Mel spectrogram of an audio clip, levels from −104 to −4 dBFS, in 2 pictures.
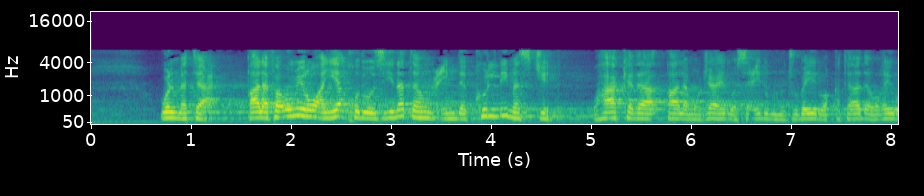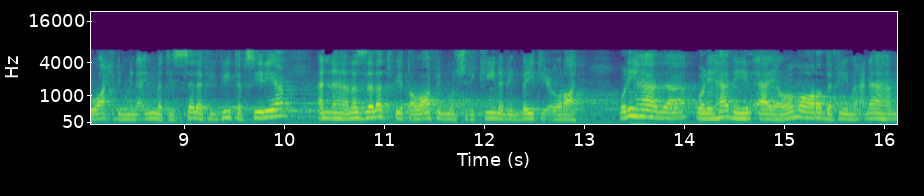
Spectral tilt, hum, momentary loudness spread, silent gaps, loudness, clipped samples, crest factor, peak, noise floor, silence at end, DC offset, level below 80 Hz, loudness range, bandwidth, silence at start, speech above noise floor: -6 dB/octave; none; 10 LU; none; -21 LUFS; under 0.1%; 18 dB; -2 dBFS; -49 dBFS; 0 s; under 0.1%; -52 dBFS; 6 LU; 6.4 kHz; 0.7 s; 28 dB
